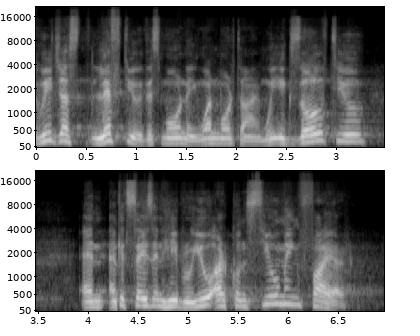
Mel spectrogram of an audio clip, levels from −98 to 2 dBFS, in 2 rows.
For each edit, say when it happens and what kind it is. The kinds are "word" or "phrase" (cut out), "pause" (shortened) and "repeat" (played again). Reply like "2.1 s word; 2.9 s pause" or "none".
4.3 s word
